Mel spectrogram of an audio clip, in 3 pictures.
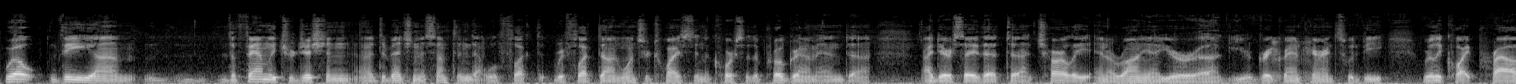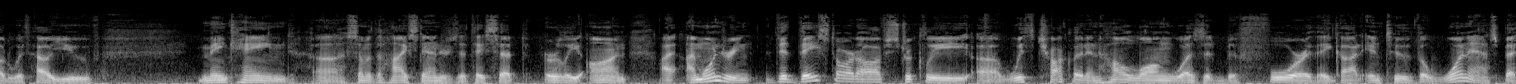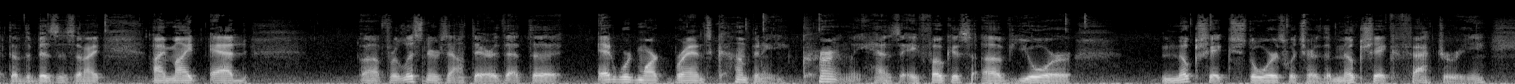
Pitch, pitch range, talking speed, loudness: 85 Hz, 80-100 Hz, 150 wpm, -18 LUFS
